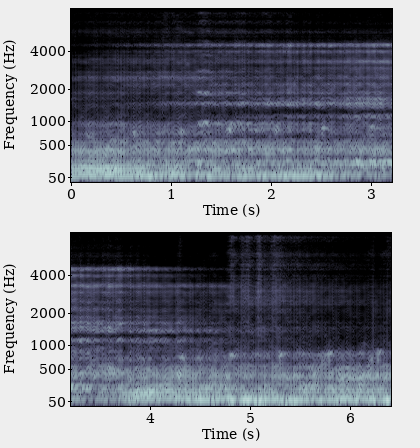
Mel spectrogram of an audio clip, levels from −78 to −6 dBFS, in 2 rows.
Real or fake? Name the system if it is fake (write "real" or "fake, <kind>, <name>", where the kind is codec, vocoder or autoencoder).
fake, vocoder, Vocos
